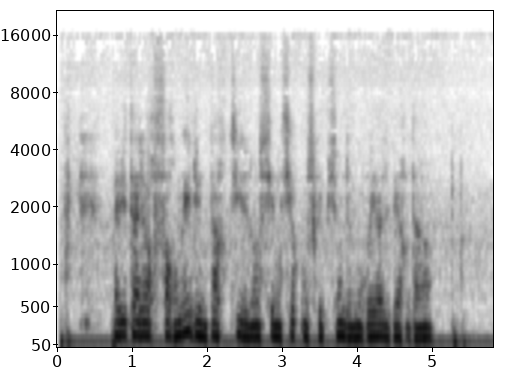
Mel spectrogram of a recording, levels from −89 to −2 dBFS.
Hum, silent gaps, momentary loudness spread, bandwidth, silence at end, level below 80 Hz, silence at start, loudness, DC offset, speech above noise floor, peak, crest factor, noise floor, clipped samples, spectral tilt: none; none; 15 LU; 6.4 kHz; 0 s; -32 dBFS; 0.05 s; -13 LUFS; under 0.1%; 20 dB; -2 dBFS; 12 dB; -31 dBFS; under 0.1%; -9.5 dB/octave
